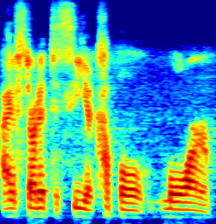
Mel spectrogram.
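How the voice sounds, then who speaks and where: A man's voice: on the low side, flat delivery, unhurried, no echo, muffled recording. A man speaking as a podcast guest about producing audio dramas, thoughtful and explanatory, with fillers as he thinks. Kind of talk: conversational podcast interview.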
